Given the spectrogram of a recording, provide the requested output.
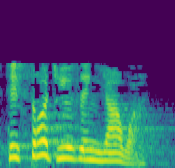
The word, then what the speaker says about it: Yahweh: The pronunciation is Yahweh.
